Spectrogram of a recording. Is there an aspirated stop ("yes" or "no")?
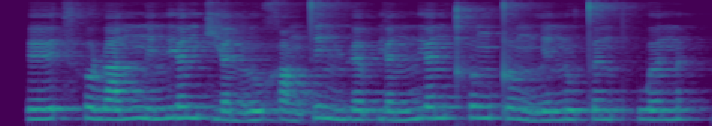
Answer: yes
